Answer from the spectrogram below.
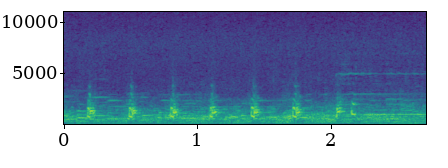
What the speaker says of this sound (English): He'll normally gobble back to it.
